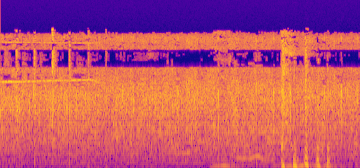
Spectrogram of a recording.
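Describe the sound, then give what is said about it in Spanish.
An applause sound effect of an ovation: dense, steady clapping throughout, with voices shouting and cheering over it near the end. “Yo exijo uno de esos pisadorcitos que tenés con aplauso. Ah, una ovación, a ver.”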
